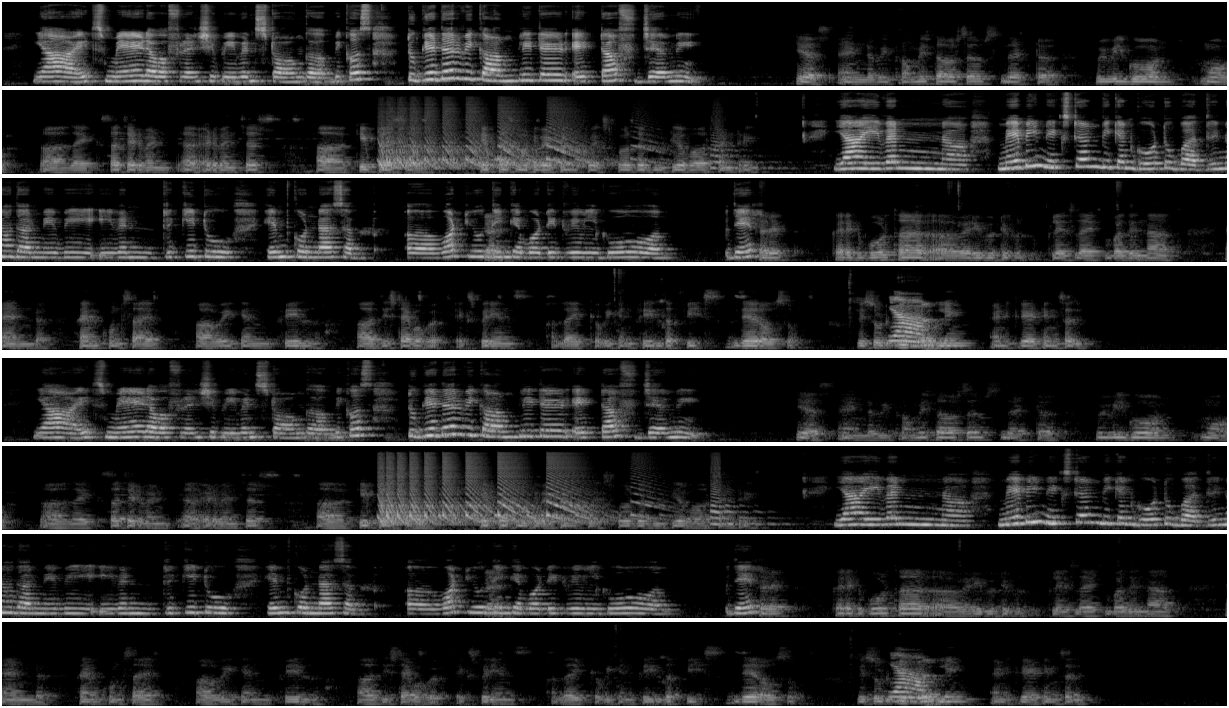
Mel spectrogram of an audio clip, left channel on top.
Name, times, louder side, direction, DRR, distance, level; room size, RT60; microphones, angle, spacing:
voice 1, 0.3-7.0 20.3-28.2 28.5-31.2 31.7-32.1 37.5-37.7 45.6-46.2, left 3 dB, 70° left, 1.4 m, -24 dB
voice 2, 7.9-16.7 17.0-19.8 29.3-29.6 32.0-32.4 32.8-38.3 38.7-44.7 45.3-47.6, left 2 dB, 50° left, 1.4 m, -36 dB
sound 1, 16.0-19.0 19.3-20.0, right 3 dB, 30° right, 2.9 m, -32 dB
13.5 x 7.8 x 2.9 m
head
